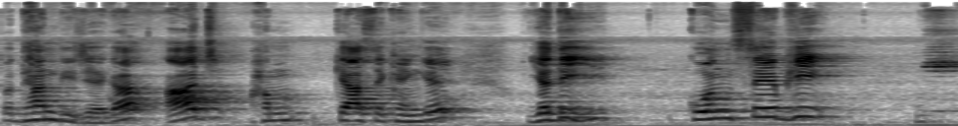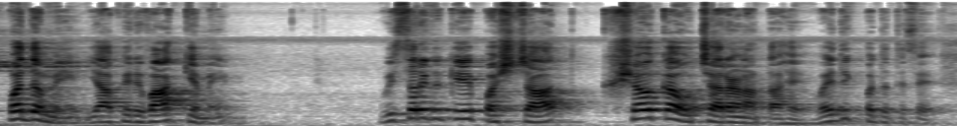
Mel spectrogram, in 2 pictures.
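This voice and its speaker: A man with an Indian accent teaching Sanskrit recitation, chanting verses slowly and repeating each one patiently, sometimes switching into English. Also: fairly high pitch, lively intonation, a bit bright, roomy sound. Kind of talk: spoken lesson with chanted verses.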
